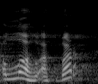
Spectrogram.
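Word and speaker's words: الله أكبر: Akbar, Allahu Akbar. Ini biasanya 2 harokat saja.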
